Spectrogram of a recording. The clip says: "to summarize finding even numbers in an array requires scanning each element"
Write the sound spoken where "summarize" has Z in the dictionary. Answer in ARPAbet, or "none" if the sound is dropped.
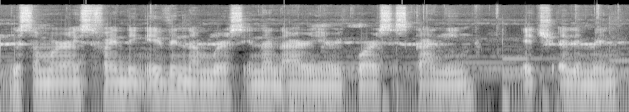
S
